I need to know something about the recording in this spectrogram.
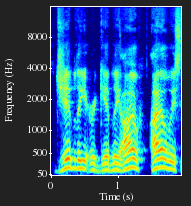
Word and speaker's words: Ghibli: I, you know, that's one thing I'm not sure if it's Gibli or Gibli. I I always think of the H more as silent and it's Gibli, but that's me.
